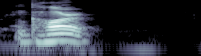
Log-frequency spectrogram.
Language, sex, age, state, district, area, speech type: Assamese, male, 18-30, Assam, Charaideo, urban, read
